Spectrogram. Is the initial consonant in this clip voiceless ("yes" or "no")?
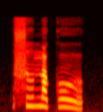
yes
